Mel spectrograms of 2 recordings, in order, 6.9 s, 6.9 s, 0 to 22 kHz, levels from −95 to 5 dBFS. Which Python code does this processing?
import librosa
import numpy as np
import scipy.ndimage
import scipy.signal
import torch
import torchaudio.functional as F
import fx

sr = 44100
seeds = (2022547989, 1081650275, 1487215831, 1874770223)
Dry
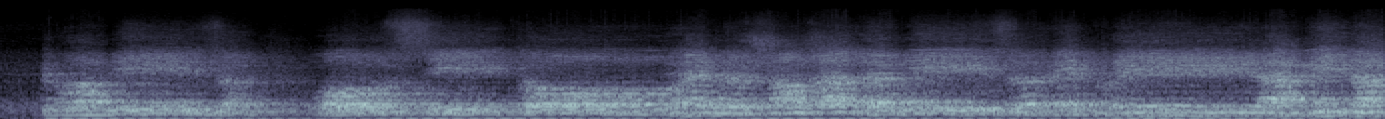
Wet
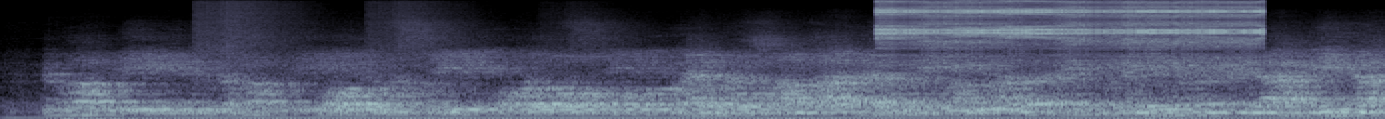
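

p1 = fx.dereverb_blind(x, sr, rt60_s=1.1)
p2 = np.clip(p1, -10.0 ** (-26.5 / 20.0), 10.0 ** (-26.5 / 20.0))
p3 = p1 + (p2 * librosa.db_to_amplitude(-12.0))
p4 = fx.quant_companded(p3, sr, bits=4, at=(0.96, 1.51))
p5 = fx.add_hum(p4, sr, base_hz=50, snr_db=23)
p6 = p5 + fx.echo_feedback(p5, sr, ms=862, feedback_pct=31, wet_db=-5.0, dry=0)
p7 = fx.rev_plate(p6, sr, seeds[0], rt60_s=1.0, hf_ratio=0.95, predelay_ms=0, drr_db=-4.5)
p8 = fx.resample_bad(p7, sr, factor=6, down='filtered', up='zero_stuff', at=(4.37, 6.32))
y = p8 * librosa.db_to_amplitude(-6.5)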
